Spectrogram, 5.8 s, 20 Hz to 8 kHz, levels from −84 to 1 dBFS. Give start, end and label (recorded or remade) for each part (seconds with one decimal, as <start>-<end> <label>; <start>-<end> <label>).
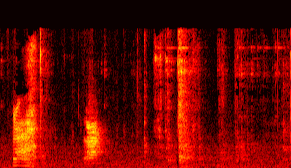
0.0-5.8 recorded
